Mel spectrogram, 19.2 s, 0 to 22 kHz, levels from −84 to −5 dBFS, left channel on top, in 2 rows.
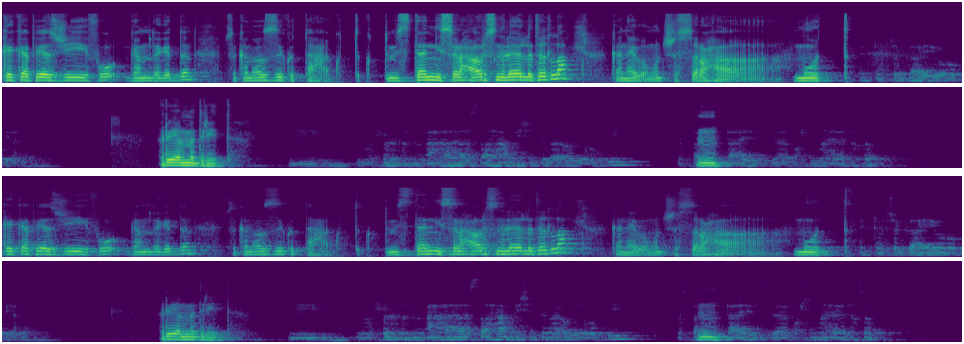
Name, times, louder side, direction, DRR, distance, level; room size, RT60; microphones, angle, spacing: voice 1, 0.0-3.3 3.8-8.2 11.2-11.8 16.6-16.8, left 6 dB, 90° left, 0.4 m, -25 dB
voice 2, 2.4-2.7 8.6-9.9 12.5-15.8 16.4-18.4, right 1 dB, 75° right, 2.7 m, -51 dB
12.5 x 6.9 x 4.2 m
head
